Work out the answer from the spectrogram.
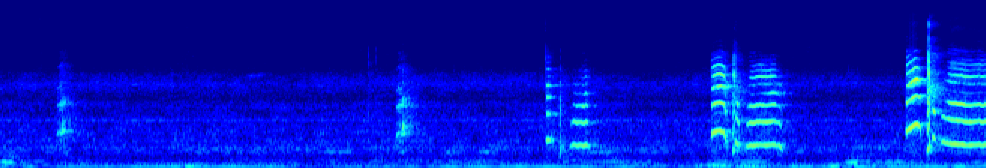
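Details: Indoor pet Indian ringneck parrot, a three-year-old male that mimics phrases. Faint short chirps come first, then louder harmonic, speech-like syllables with falling and rising inflections near the end. Low household hum runs throughout.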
